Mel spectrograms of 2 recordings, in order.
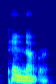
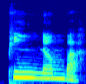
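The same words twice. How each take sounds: First: It is said with an American English accent. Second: It is said with an Igbo accent. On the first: "Instead of" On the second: "almost like saying the same thing in English, but with an accent"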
